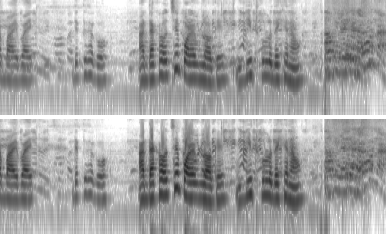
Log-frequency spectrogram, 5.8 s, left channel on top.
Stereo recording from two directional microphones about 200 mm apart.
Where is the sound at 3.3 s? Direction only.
Centre (ahead or behind).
